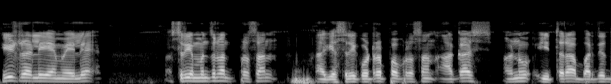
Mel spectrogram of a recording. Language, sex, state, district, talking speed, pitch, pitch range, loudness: Kannada, male, Karnataka, Koppal, 155 wpm, 145 Hz, 135-155 Hz, -16 LUFS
